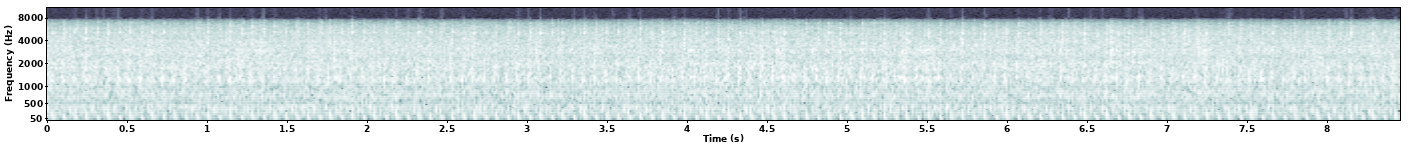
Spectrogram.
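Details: John Deere Model 20 air compressor, pulley-driven off the engine of a 1966 110 garden tractor (max 1000 rpm), filling a replaced tank with an air hose hooked up: steady pumping beat about three to four strokes a second, no knocks; running normally.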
